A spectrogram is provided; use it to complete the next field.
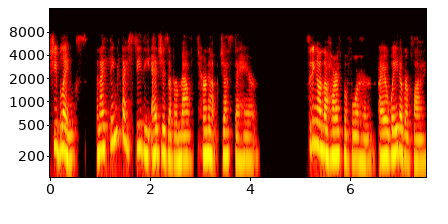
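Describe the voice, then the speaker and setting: Somewhat breathy, a woman speaks at a medium pitch. Her intonation is lively and her pace moderate. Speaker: audiobook narrator and former teacher. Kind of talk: casual interview chat.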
